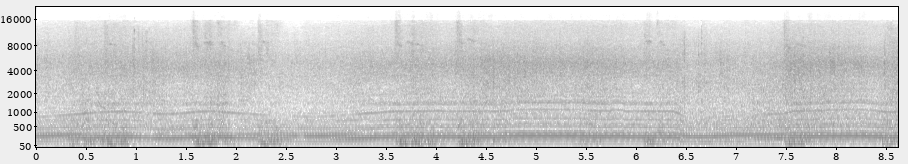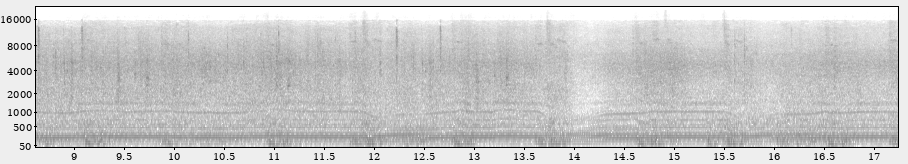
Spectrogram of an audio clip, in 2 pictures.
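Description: Vehicle driven in Ghost Recon Wildlands, video game: a steady droning engine whose pitch rises and falls with repeated revving and gear changes throughout, close and continuous.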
